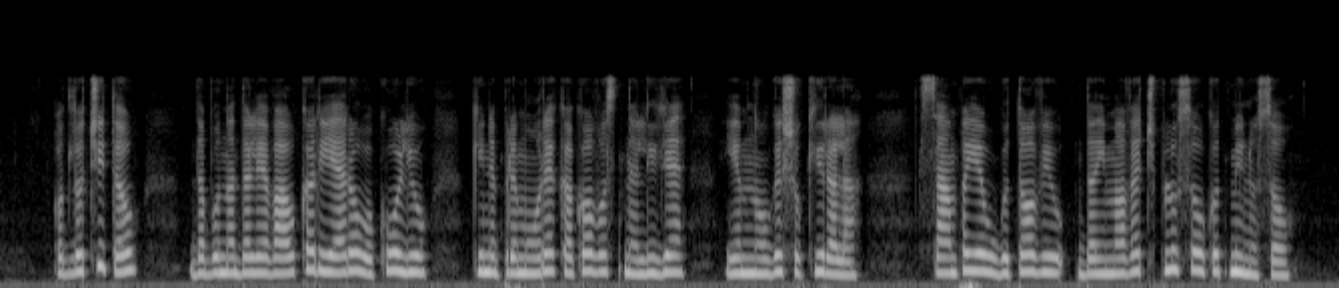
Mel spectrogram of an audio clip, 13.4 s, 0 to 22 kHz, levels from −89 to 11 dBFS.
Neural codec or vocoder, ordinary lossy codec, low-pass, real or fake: none; none; 7.2 kHz; real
